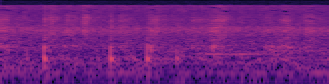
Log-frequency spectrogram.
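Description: Faint pen writing on paper, a few soft scratchy ticks from the pen strokes against near silence.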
